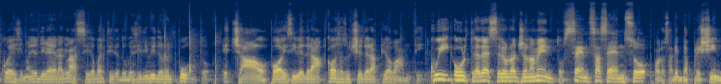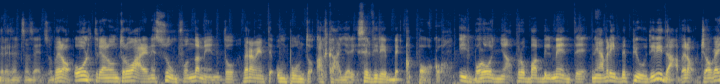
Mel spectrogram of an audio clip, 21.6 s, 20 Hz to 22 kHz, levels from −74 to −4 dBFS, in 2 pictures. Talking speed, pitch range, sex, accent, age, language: 165 wpm, 100-145 Hz, male, native, 30-49, Italian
